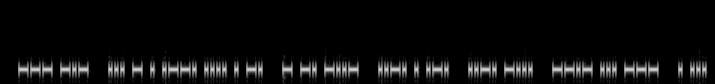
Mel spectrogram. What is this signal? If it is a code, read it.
Morse code, heard as a keyed tone, about 40 wpm, 700 Hz. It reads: OK STEPHEN TNX FER FB QSO ES
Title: K1USN SST QSO Practice 40wpm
